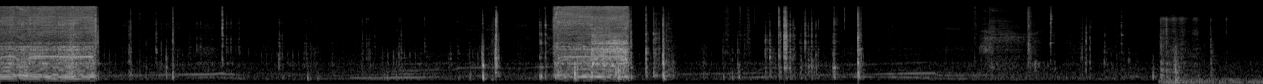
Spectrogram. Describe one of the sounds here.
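Small tools tap and click against a metal box.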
